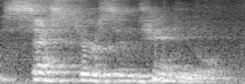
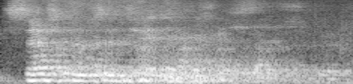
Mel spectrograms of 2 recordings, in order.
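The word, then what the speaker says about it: semiquincentennial: Cester centennial. Pronounce after me. Cester centennial.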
